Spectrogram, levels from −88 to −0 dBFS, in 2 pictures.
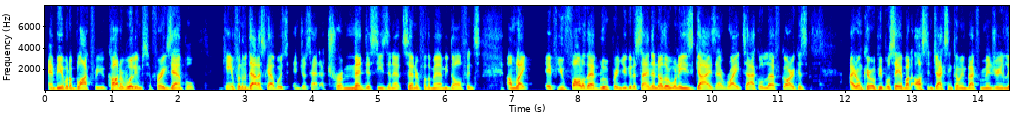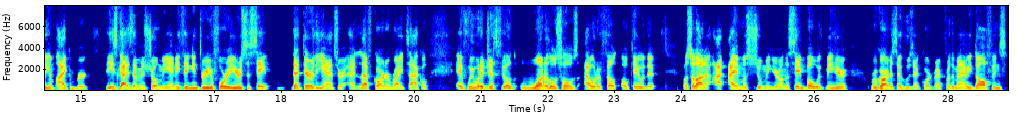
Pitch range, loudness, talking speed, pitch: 115-145 Hz, -24 LUFS, 265 wpm, 130 Hz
